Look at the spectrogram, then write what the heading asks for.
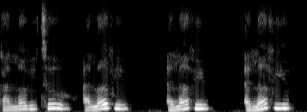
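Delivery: tearful crying. Recalling a farewell with her, the speaker retells a tearful goodbye. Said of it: "we're crying the whole time we're saying it".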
